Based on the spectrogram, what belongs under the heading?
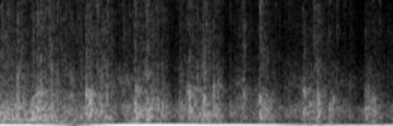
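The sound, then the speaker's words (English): An audience claps together, a dense, uneven patter of many hands that carries on throughout, layered over a loud, steady low drone of bass tones. “Those who are clapping, a better person is showing up in your life.”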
